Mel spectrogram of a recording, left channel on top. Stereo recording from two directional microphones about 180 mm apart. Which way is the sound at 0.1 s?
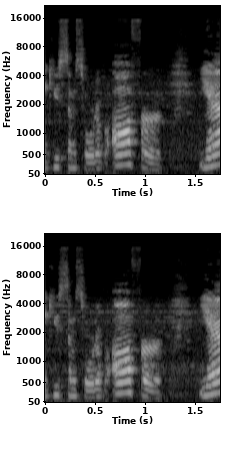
15° left (ahead or behind).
